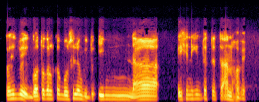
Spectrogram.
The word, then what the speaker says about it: إن: আর শেষে ইন্না আযাবাকা, ইন্না, এই নুনে আবার টান হবে না।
